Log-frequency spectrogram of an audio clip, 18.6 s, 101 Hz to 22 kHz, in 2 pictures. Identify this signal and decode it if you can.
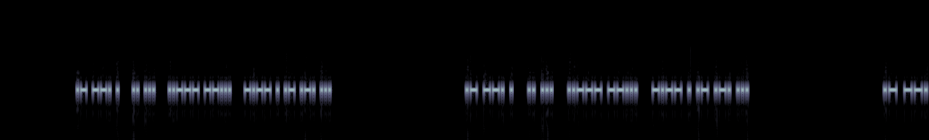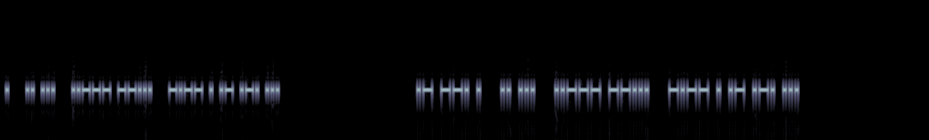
Morse code, heard as a keyed tone, about 49 wpm, 700 Hz. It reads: AGE IS 27 YEARS AGE IS 27 YEARS AGE IS 27 YEARS AGE IS 27 YEARS
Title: Speed-Racing Common QSO Phrases - 40wpm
